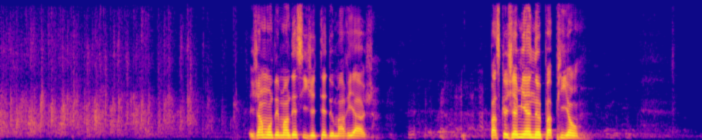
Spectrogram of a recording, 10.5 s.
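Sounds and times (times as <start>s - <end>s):
audience applause: 0.0s - 3.7s
speech: 3.7s - 5.7s, 7.4s - 8.8s
laughter: 6.1s - 7.4s.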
